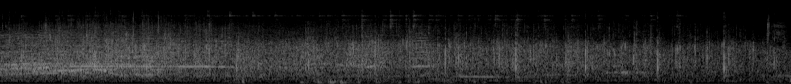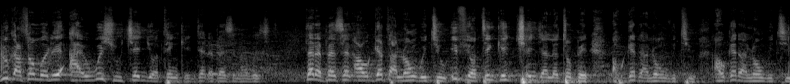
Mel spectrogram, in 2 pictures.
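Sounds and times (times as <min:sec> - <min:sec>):
audience clapping: 0:00.0 - 0:08.2
speech: 0:08.0 - 0:15.7.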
